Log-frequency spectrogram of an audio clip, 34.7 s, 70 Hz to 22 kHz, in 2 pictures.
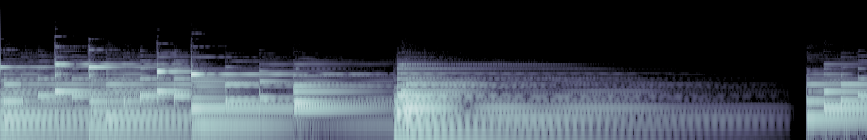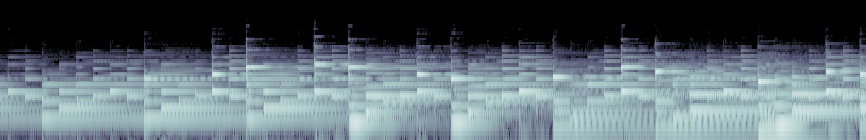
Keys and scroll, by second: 0.0-0.8 typing, 5.0 BackSpace, 5.8 a, 19.6 r, 32.9 Delete.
